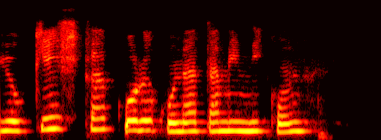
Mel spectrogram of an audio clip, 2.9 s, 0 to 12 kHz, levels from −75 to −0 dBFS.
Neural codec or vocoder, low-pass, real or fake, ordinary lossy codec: codec, 16 kHz, 4 kbps, X-Codec, HuBERT features, trained on general audio; 7.2 kHz; fake; Opus, 16 kbps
